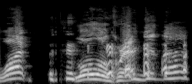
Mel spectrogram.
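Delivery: high, loud astonished squeal of disbelief; can't believe grandpa did that; amazed disbelief. Retold or imitated. Asking mom about grandpa in loud, high disbelief. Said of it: "And I was just like".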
